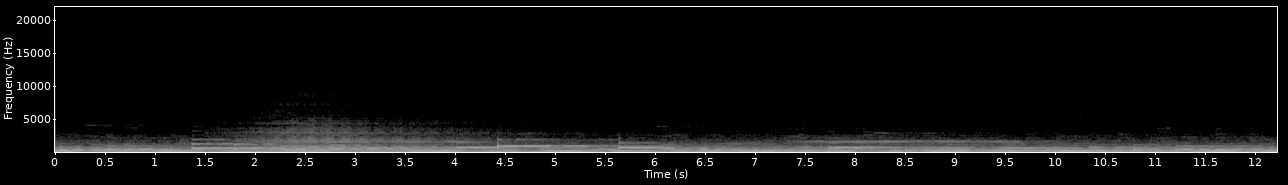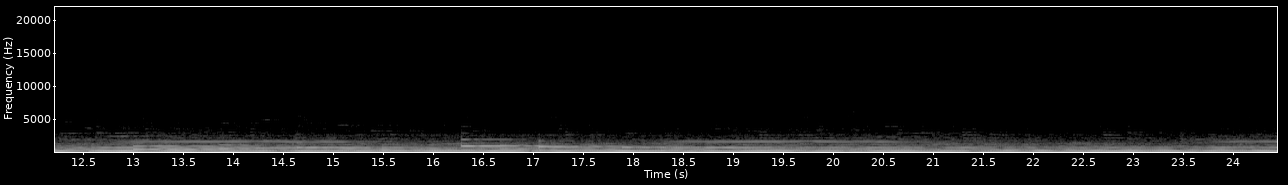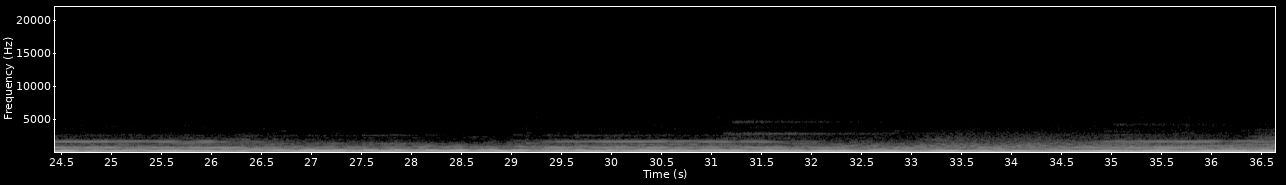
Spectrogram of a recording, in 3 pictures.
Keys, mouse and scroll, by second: 0.8 click, 1.3 g, 2.3 right click, 2.8 b, 4.9 click, 5.7 g, 6.6 click, 6.8 z, 7.4 scroll down 2, 7.5-22.7 middle drag, 9.1-9.8 scroll down 4, 10.1 Tab, 10.9-11.2 scroll up 2, 12.7 scroll down 1, 13.8 ctrl+s, 14.9-15.2 scroll up 1, 16.7 scroll up 1, 18.6 scroll up 1, 20.0 Tab, 20.3 scroll up 1, 21.0-21.3 scroll up 1, 22.7-25.4 drag, 25.4 KP_1, 25.8 scroll down 1, 26.5-30.4 shift+middle drag, 27.3 scroll up 1, 27.5 z, 28.2-28.6 scroll up 2, 30.4-34.6 drag, 31.7 shift+d, 35.9 b.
